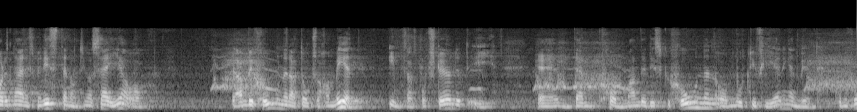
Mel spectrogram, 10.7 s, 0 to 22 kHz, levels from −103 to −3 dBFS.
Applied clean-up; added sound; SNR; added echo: none; Bird; 17 dB; reverberation time 0.3 s.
